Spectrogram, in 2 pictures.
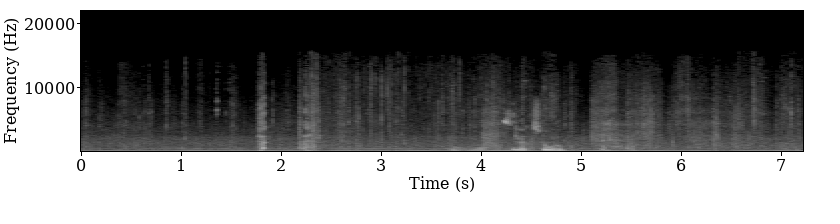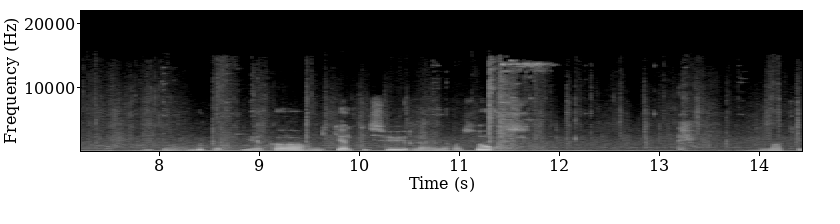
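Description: Footsteps scuff and crunch over debris on a hard floor.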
